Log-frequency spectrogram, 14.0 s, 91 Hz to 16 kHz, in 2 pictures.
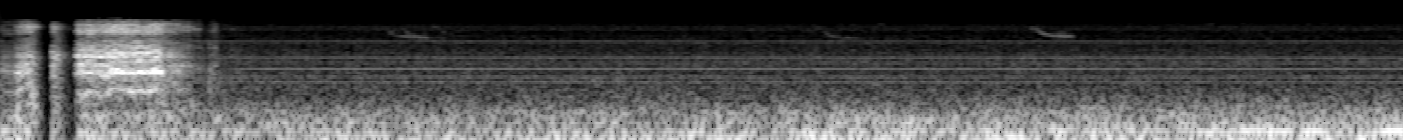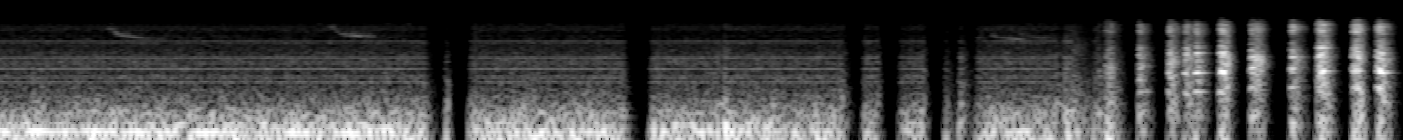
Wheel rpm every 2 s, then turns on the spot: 50, 0, 0, 0, 0, 0, 60.
none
